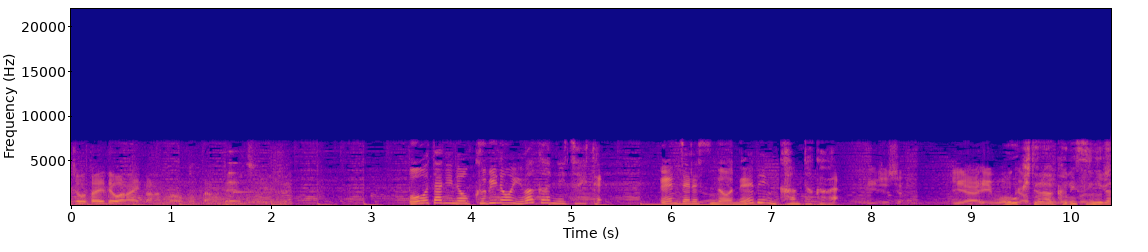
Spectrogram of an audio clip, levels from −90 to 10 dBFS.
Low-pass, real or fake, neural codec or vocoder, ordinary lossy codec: 7.2 kHz; real; none; none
